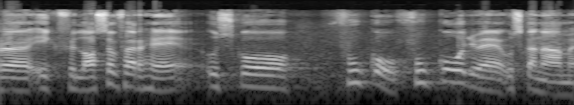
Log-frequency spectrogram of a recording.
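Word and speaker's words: Foucault: ویسے سپیلنگ سے پڑھیں تو وہ مشال فوکولڈ کے سپیلنگ سمجھ آتے ہیں, لیکن اصل میں فوکو اس کا نام ہے.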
